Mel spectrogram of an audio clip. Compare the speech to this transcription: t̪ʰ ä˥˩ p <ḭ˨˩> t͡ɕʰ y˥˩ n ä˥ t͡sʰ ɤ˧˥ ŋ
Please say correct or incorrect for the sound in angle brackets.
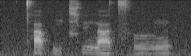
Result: correct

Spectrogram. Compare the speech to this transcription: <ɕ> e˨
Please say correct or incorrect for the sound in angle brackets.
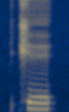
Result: incorrect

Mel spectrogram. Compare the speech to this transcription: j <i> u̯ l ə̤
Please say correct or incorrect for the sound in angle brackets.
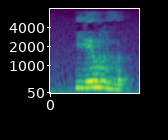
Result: incorrect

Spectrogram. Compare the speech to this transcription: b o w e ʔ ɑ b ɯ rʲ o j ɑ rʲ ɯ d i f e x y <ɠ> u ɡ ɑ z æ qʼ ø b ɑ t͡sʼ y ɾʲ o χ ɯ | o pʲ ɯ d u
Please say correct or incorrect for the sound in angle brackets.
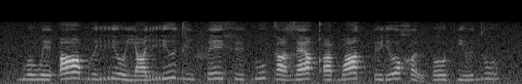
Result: correct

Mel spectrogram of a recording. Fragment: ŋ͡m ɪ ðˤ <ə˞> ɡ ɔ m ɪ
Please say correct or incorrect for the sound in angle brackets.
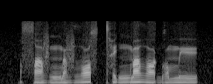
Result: correct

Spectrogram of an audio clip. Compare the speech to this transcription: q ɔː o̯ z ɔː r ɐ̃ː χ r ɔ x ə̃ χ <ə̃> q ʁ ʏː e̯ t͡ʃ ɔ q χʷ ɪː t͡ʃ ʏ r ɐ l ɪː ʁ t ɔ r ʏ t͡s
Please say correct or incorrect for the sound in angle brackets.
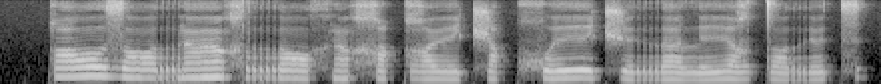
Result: incorrect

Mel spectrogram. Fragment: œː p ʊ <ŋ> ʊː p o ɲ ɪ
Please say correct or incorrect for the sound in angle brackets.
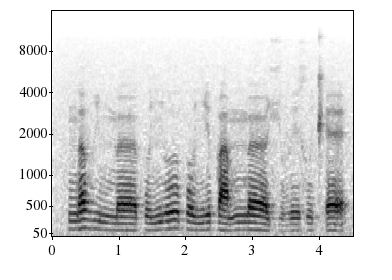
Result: incorrect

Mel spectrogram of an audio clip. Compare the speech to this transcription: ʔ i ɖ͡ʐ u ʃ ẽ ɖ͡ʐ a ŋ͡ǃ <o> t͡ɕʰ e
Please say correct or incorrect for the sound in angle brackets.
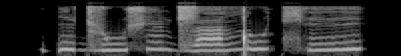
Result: incorrect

